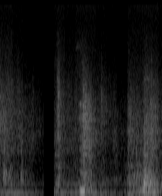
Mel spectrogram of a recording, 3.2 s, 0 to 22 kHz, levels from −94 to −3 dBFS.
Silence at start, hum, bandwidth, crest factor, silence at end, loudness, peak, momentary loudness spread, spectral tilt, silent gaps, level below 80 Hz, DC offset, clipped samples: 0 s; none; over 20 kHz; 20 dB; 0 s; -57 LUFS; -36 dBFS; 14 LU; -4.5 dB/octave; none; -64 dBFS; under 0.1%; under 0.1%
